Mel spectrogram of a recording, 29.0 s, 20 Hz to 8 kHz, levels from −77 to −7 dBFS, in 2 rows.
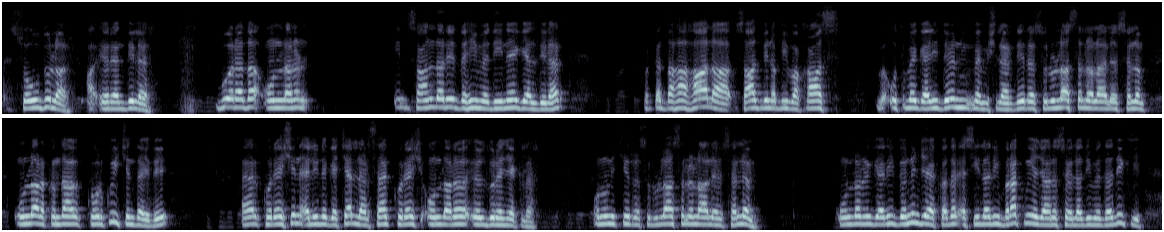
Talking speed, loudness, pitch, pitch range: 110 wpm, -27 LUFS, 190 Hz, 175-200 Hz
